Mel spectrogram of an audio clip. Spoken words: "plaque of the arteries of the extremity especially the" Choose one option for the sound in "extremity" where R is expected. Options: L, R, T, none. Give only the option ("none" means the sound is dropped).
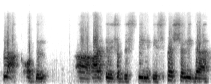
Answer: none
